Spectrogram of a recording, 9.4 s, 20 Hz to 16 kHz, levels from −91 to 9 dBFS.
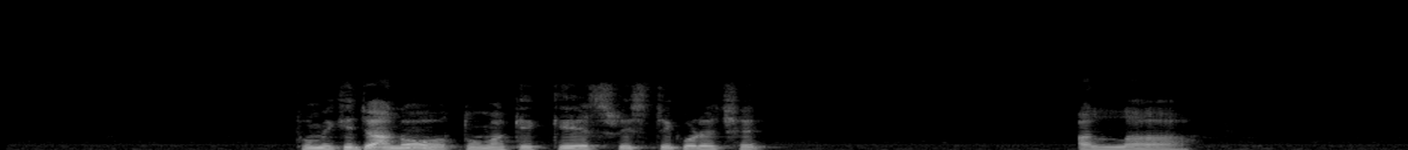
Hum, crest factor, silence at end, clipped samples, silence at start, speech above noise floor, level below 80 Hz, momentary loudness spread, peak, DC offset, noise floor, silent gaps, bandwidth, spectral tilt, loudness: none; 20 dB; 1.5 s; under 0.1%; 2 s; 50 dB; -70 dBFS; 14 LU; -14 dBFS; under 0.1%; -80 dBFS; none; 7 kHz; -8.5 dB/octave; -32 LUFS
